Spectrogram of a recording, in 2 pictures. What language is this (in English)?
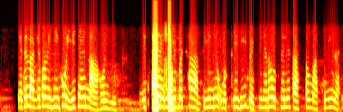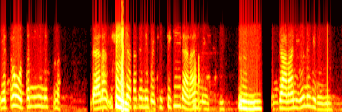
Punjabi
